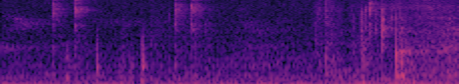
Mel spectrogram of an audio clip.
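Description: Faint, scattered clicks of computer keyboard keys, a few light taps that come closer together near the end.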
